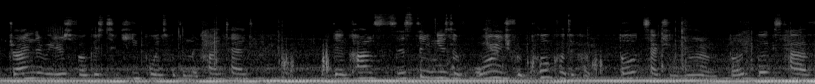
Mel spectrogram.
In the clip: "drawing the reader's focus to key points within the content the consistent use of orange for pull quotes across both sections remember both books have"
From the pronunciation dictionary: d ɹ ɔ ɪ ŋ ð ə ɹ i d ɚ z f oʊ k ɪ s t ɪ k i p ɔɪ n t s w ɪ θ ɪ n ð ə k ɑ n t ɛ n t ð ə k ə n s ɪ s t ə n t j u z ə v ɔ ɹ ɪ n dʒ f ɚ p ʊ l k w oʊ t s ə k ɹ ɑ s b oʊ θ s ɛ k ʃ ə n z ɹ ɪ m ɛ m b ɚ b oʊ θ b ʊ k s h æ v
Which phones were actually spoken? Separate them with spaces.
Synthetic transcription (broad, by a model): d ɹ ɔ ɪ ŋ ð ə ɹ i d ɚ z f oʊ k ɪ s t ɪ k i p ɔɪ n t s w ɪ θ ɪ n ð ə k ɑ n t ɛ n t ð ə k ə n s ɪ s t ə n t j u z ə v ɔ ɹ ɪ n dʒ f ɚ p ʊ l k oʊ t ə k ɑ b oʊ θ s ɛ k ʃ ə n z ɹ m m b b oʊ θ b ʊ k s h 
